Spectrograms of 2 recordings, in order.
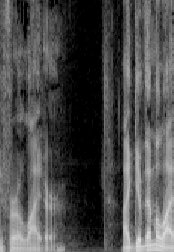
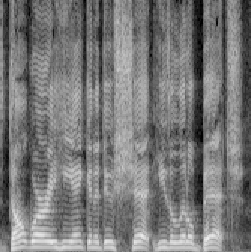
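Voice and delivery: mocking woman; 13 semitones higher, 4 dB louder than usual. Woman taunting the man.

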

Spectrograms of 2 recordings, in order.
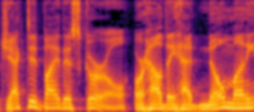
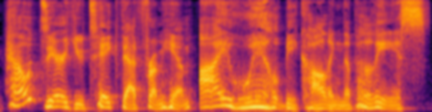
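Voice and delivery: mock screaming Karen; 4 semitones higher than usual. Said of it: "starts screaming at me".

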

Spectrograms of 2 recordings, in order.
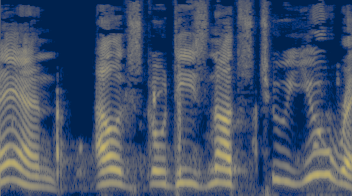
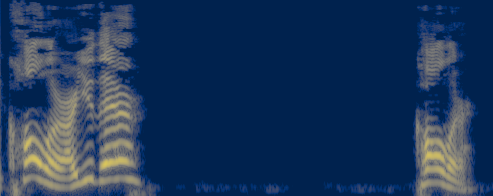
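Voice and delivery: calling out; 3 semitones higher, 4 dB louder than usual. Real, not acted. Calling out to phone caller.

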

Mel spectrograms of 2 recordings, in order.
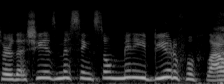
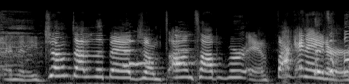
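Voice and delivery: higher, louder climax telling; loud excited narration; 5 semitones higher, 11 dB louder than usual. Acted. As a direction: build to the big finish. Dramatic climax of the story.

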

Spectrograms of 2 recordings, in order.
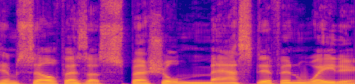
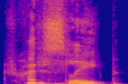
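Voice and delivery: put-on high, soft young woman's voice; young Sue, soothing; 13 semitones higher, 4 dB quieter than usual. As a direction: coax her to rest, pitched up. Sue's voice in the story.

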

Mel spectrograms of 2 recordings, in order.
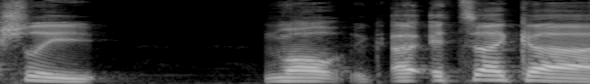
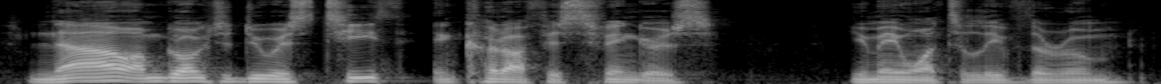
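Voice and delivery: put-on low-key Russian-accented movie quote; 5 semitones lower than usual. Host quotes Eastern Promises in quiz, Russian accent. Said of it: "This is a pretty good Russian accent".

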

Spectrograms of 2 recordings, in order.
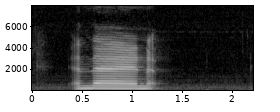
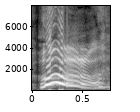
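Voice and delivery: very loud, high, hammed-up shocked yell; exaggerated yell; 12 semitones higher, 20 dB louder than usual. Impersonating Moose seeing the photo, over-the-top laughing yell. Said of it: "it's very exaggerated".

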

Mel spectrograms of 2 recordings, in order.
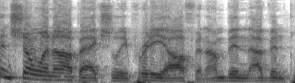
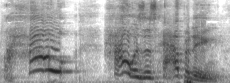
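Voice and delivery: disbelief. Retold or imitated. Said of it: "The way I'm like".

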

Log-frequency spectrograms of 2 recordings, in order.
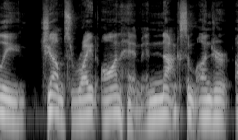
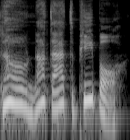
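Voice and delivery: higher, louder cry of protest, acted out; Superman's yell; 10 semitones higher, 5 dB louder than usual. Superman begging the villains to spare the people, retold yell. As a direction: yell it as a hero pleading to stop. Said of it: "Superman yells".

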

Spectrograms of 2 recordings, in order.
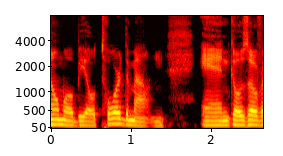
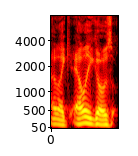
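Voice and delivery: ordinary delivery

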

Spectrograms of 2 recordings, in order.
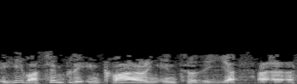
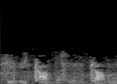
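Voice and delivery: quick, soft warning under the breath; hushed urgent warning; 4 semitones lower, 13 dB quieter, faster than usual. Acted. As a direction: hurry the warning out quietly. Warning as the maestro approaches.

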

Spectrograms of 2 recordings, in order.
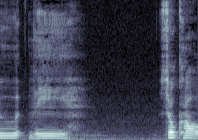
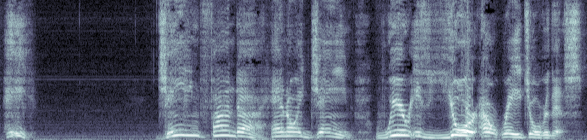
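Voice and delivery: slow, drawn-out call, then a much louder demand; indignant call-out; 8 semitones higher, 9 dB louder, slower than usual. Real, not acted. Host loudly demanding Greta's outrage, slow indignant shout. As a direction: bellow the question at her, stretching it out. Calling out Jane Fonda.

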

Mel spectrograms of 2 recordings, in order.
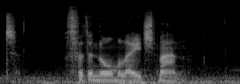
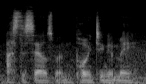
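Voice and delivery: usual speaking voice

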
